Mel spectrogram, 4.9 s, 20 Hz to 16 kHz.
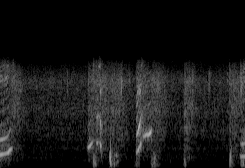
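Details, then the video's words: Cookie, a female pet dog, whines and cries indoors at 1am on 29 August, sitting beside her owner packing for a day trip to Turi Beach; short high wavering whines rise and fall between bursts of human speech. "Cookie - The dog who Cries"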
